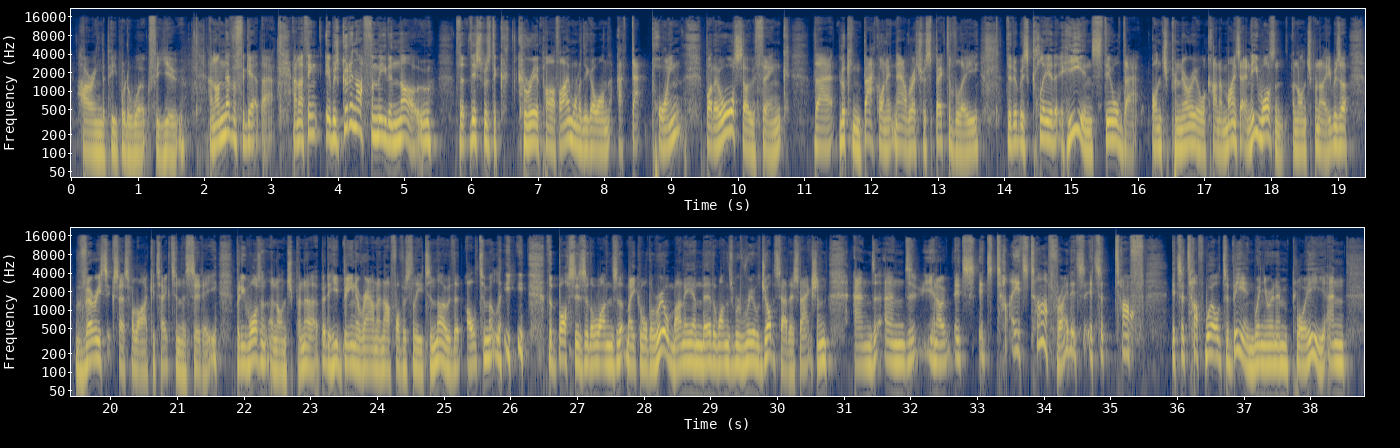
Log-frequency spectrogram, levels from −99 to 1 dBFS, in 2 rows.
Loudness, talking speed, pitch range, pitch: -21 LUFS, 220 wpm, 120-155 Hz, 135 Hz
